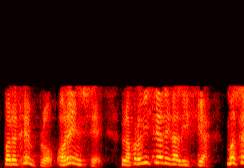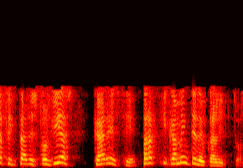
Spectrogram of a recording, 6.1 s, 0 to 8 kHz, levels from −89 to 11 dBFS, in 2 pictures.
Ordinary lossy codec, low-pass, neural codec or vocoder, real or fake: AAC, 16 kbps; 7.2 kHz; codec, 16 kHz, 4.8 kbps, FACodec; fake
